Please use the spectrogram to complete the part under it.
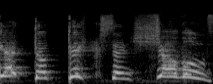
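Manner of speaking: mock loud shouting. Retelling his big entrance at an audition: imitating his own loud shout. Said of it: "I'm blowing the paint off the wall".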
